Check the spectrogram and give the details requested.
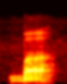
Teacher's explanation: it's a b sound with no air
